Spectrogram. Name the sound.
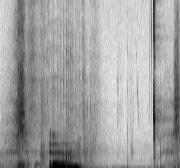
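flipping through notebook pages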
